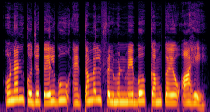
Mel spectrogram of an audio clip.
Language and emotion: Sindhi, neutral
